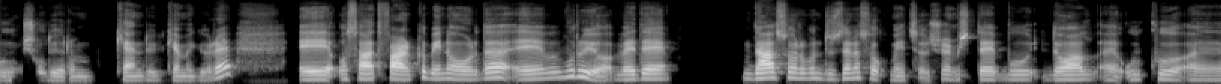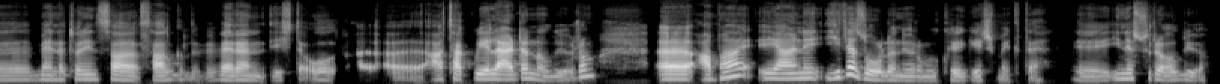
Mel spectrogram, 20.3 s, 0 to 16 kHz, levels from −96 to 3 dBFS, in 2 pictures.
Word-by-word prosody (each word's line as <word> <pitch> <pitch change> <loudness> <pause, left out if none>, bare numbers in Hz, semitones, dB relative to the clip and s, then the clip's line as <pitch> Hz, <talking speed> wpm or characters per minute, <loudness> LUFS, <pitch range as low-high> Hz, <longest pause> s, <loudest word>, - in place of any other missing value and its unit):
uyumuş 135 +1 -8
oluyorum 125 -1 -8 0.2
kendi 135 +1 -2
ülkeme 135 -2 -6
göre. 235 - 0 0.6
Eee, 150 0 +4
o 170 - -6
saat 175 0 +4
farkı 175 +4 +5
beni 180 0 -1
orada, 170 +6 +2
eee, 170 +3 0
vuruyor 220 -6 -2
ve 165 +1 +1
de 175 0 +1 0.5
daha 195 +3 +7
sonra 205 -2 -3
bunu 195 -2 -8
düzene 190 +4 -3
sokmaya 155 -7 -7
çalışıyorum. 165 +2 -8
İşte, 155 0 0
bu 155 0 -7 0.2
doğal, 155 +1 +1
eee, 145 -1 -7
uyku, 155 0 -7
eee, 145 0 -9
melatonin 155 +2 -6
sa 150 -4 +2
salgı 145 +2 -3
ve 130 +3 -17
veren, 145 -1 0
işte 130 +1 -10
o, - - -7 0.5
aaa, 320 +1 -3
takviyelerden 170 +1 +5
alıyorum. 245 - -7 0.5
Eee, 170 - +8 0.3
ama, 215 - +3
yani, 190 +1 +1
yine 220 - +3
zorlanıyorum 140 - -3
uykuya 120 +1 -8
geçmekte. 120 - -9 0.3
Eee, - - -13 0.2
yine 185 +5 -6
süre 185 - -3
alıyor. 140 0 -8
160 Hz, 140 wpm, -22 LUFS, 145-185 Hz, 0.6 s, Eee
